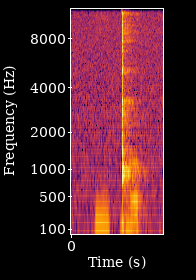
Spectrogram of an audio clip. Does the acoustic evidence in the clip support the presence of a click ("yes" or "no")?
yes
